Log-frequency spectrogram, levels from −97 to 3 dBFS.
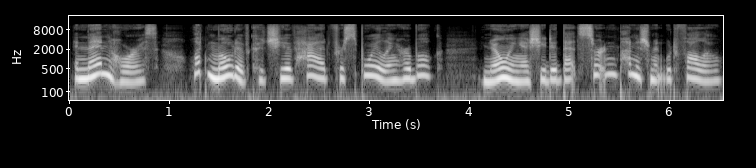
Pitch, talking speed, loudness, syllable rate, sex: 255 Hz, 200 wpm, -18 LUFS, 5.6 syllables/s, female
